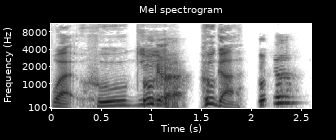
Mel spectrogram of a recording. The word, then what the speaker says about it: hygge: was pronounced what hugi Huga Huga Huga Huga kind of like a hooka but not yeah and and I read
